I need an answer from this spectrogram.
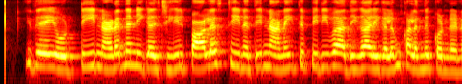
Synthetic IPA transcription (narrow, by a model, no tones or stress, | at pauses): ɪðɐɐɪɔʈːinɐɽɐnd̪ɐnɪɣɐɭt͡ʃːɪjɪlpaːlɐst̪iːnɐt̪ːɪnɐnɐɪt̪ːɯpɪɾɪʋɐːðɪɣaːɾɪɣɐɭɯmkɐɭɐnd̪ɯkːɔɳɖɐnɐ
